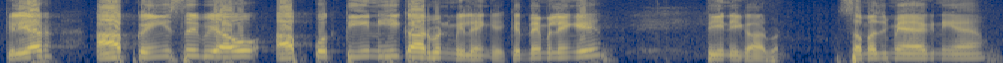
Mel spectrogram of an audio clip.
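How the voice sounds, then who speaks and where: A man's voice: high-pitched, moderate pace, a bit bright, clean tone, dry recording, poor audio. A man teaching a chemistry class, who keeps checking whether students have understood. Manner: keeps quizzing students with "clear?". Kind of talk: classroom lecture.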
